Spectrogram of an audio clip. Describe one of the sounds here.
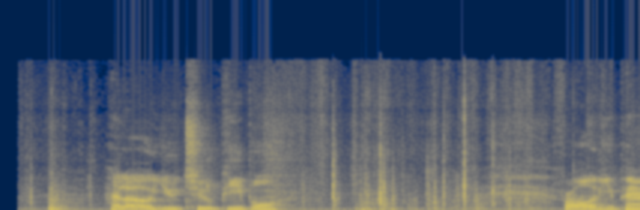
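A sheet of paper rustles and crinkles in a hand.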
